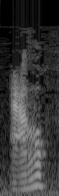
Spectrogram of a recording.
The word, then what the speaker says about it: Aleph: The three first alphabets I know is Aleph, Bet, Bet. Aleph is spelled A-L-E-P-H.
